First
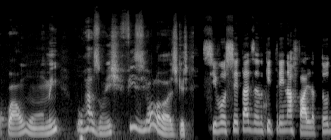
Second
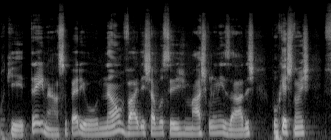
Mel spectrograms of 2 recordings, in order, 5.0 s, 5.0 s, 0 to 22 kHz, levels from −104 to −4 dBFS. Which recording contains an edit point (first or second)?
first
